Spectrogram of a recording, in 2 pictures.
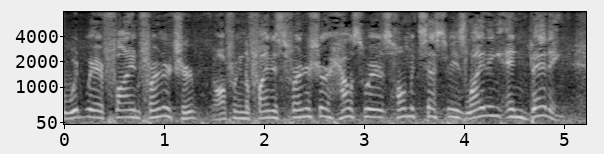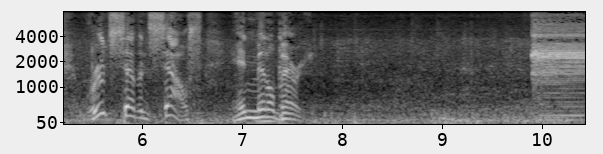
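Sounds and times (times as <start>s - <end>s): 
speech: 0.0s - 7.7s
crowd murmur: 6.6s - 10.4s
arena buzzer ending a timeout at a college ice hockey game: 9.9s - 10.4s.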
